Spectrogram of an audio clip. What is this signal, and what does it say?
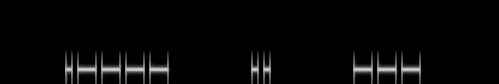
Morse code, heard as a keyed tone, about 20 wpm, spaced as for 8 wpm, 700 Hz. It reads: 1IO
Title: 138 Lesson 23e - Letter f - Three Characters 20wpm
